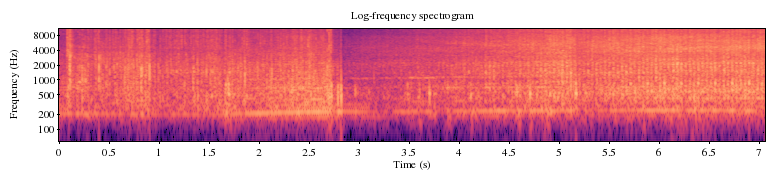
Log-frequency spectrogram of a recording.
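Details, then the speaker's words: 2010 Isuzu Panther pick-up turbo diesel just started after oil dipstick blow-by check: fires and settles to an even calm idle with no metallic knock or odd noises; healthy diesel. "dari suara sih mobil ini suaranya masih anteng ya masih enak didengar gitu"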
